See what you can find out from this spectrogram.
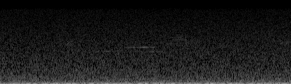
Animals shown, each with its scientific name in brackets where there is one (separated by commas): Hermit Thrush (Catharus guttatus)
